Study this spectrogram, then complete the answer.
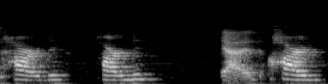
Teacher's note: I will hardly say the D i'll just say hard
